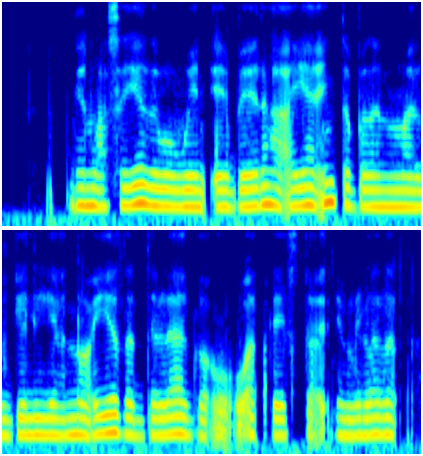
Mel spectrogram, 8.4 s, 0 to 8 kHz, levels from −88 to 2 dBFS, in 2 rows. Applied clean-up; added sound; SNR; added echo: neural diffusion model UNIVERSE++.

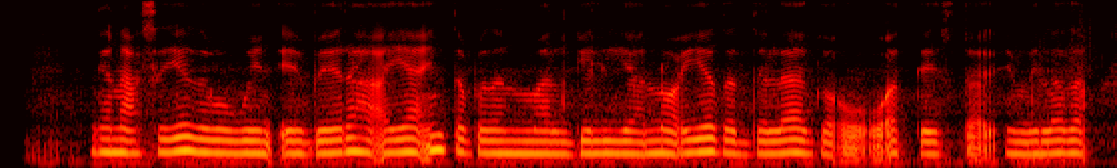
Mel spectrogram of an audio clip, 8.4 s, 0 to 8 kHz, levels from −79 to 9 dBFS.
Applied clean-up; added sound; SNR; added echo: none; none; none; none.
